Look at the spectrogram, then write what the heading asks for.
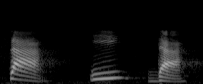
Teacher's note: nós observamos podemos observar que as vogais ficam em sílabas separadas são duas vogais pronunciadas com a mesma intensidade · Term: hiato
